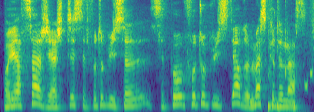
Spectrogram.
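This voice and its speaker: A man voicing an excitable teenage sidekick girl. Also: high-pitched, fast talker, a little hiss or hum, pitched above the performer's own voice, close to an everyday voice. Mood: excited.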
